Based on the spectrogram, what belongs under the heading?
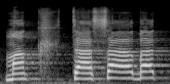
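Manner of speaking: slow drawn "Maktasabat" with long vowels; recitation model. Shown as a demonstration. Teacher models the word for the class, slow and drawn out. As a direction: stretch "Maktasabat" syllable by syllable.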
